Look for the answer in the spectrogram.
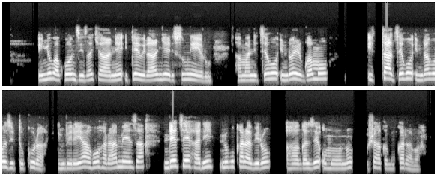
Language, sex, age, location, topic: Kinyarwanda, female, 18-24, Huye, education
